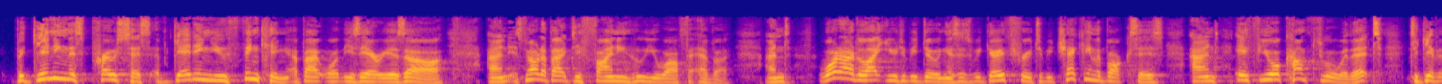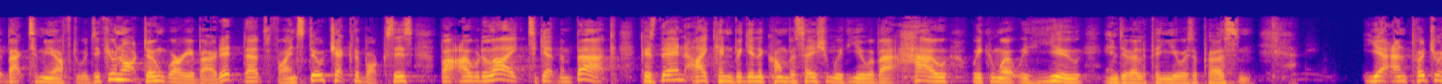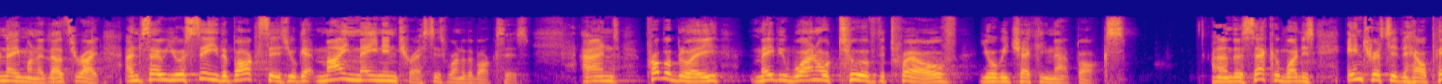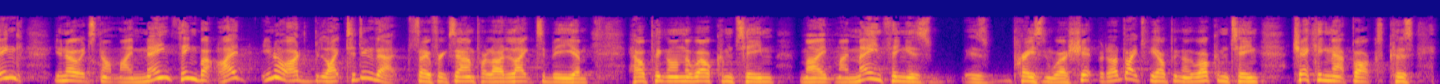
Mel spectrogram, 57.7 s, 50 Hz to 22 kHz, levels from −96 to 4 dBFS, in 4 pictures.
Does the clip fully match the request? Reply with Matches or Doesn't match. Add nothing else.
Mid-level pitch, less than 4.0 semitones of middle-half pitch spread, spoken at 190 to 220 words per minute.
Doesn't match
